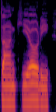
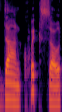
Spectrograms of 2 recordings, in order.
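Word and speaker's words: Don Quixote: given the fact that Jeremy Paxton once pronounced Don keyote as Don quicko on television I think I'm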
